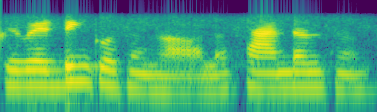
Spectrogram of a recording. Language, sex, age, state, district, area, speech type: Telugu, female, 18-30, Telangana, Jayashankar, urban, conversation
